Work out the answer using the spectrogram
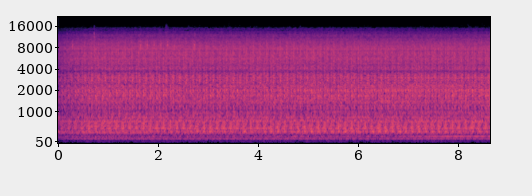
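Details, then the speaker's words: Stuart S50 steam engine run on compressed air after shortening its over-long slide valve; admission now at or just after top dead centre; brisk, even exhaust chuffs about 220 a minute, no heavy knock; normal running. "so I think the valve operation is a success the steam or compress air in this case has been admitted just on top dead center or maybe slightly after"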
